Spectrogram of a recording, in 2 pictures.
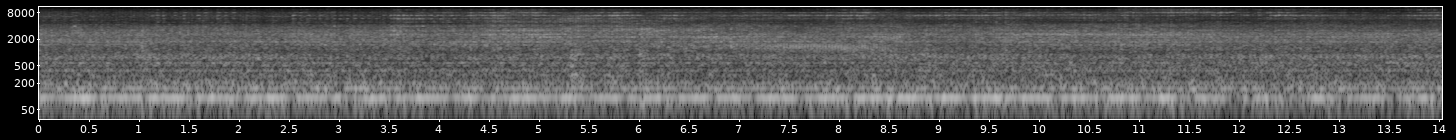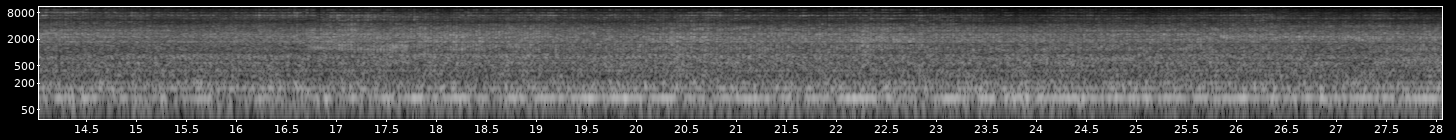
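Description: Heavy diesel engine idling steadily, an even low hum that barely changes.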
